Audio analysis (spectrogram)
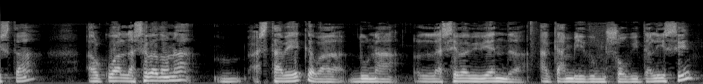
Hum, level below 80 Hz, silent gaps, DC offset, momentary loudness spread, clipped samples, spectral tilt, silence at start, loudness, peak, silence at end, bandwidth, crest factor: none; -50 dBFS; none; under 0.1%; 11 LU; under 0.1%; -5 dB/octave; 0 s; -19 LUFS; -4 dBFS; 0.05 s; 8 kHz; 16 dB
